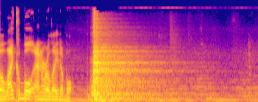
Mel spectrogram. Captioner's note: clunk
